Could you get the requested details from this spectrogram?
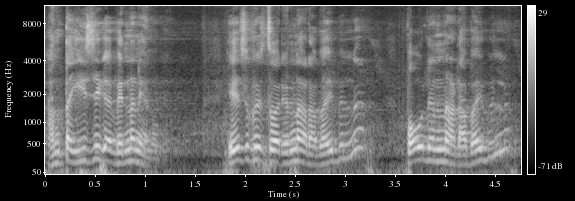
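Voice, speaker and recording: A man's voice: high voice, lively intonation, fast. A man preaching a sermon, blunt and colloquial, driving his points home with rhetorical questions. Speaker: preacher and bible college director.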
